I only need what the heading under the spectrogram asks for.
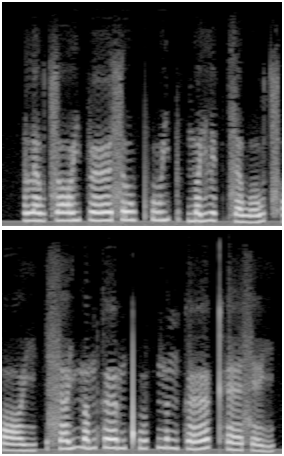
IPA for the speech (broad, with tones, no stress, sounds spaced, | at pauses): l ɐ˨ w t͡s ɔː˨˧ j p œː˨˧ s o˧ w pʰ uː˨˧ j p ɪ˨ k̚ m ɐ˨˧ j l ɪ˨ k̚ t͡s ɐ˨ w o˨˥ w t͡sʰ ɔː˨ j | s ɐ˨˥ j m ɐ˨˥ m k œː˧ m kʷʰ ɐ˨˥ p̚ n̪ ɐ˧ ŋ k œː˨˥ kʰ ɛː˨ s e˨˩ j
